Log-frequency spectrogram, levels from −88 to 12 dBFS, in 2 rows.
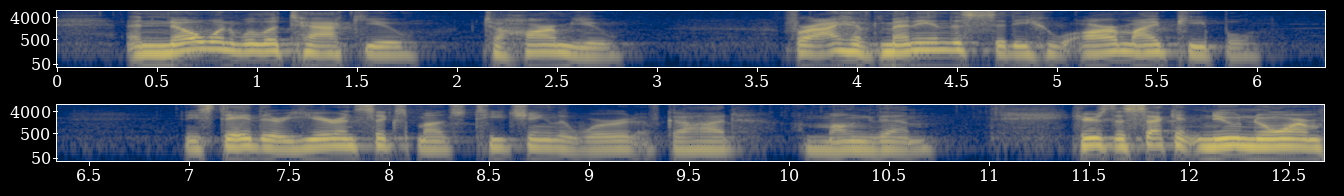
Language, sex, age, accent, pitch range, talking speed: English, male, 40-59, American, 140-170 Hz, 195 wpm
